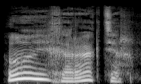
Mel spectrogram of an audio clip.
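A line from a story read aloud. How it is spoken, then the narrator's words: Sighing. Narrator (Russian): вздохнула тетя Галя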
